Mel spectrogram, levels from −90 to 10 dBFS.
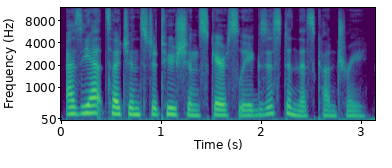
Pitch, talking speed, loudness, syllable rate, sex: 175 Hz, 170 wpm, -20 LUFS, 5.3 syllables/s, female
